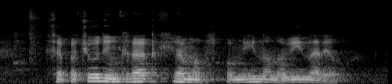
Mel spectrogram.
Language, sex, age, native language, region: Slovenian, male, 50-59, Slovenian, Drava region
